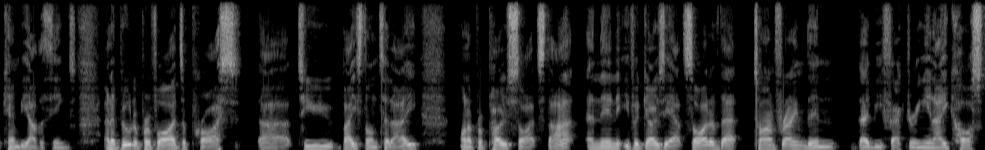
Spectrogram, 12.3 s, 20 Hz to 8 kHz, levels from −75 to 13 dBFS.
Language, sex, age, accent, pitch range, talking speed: English, male, 30-49, Australian, 100-130 Hz, 180 wpm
